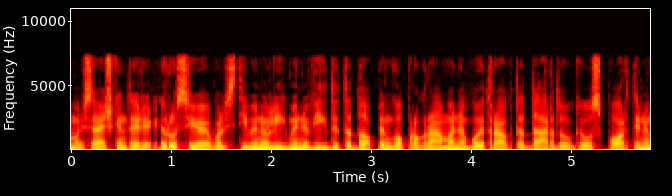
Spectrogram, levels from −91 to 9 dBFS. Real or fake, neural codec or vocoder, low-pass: real; none; 7.2 kHz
